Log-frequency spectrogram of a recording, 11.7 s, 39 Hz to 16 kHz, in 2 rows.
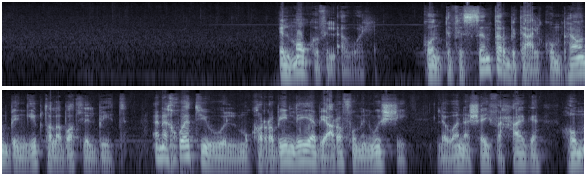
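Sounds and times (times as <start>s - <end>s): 
steady rain: 0.0s - 11.6s
speech: 2.8s - 11.6s.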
